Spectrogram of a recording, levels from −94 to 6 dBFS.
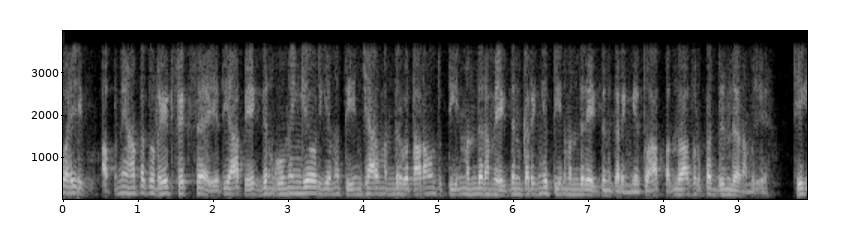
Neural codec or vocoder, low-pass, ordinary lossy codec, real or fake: vocoder, 44.1 kHz, 128 mel bands, Pupu-Vocoder; 3.6 kHz; none; fake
